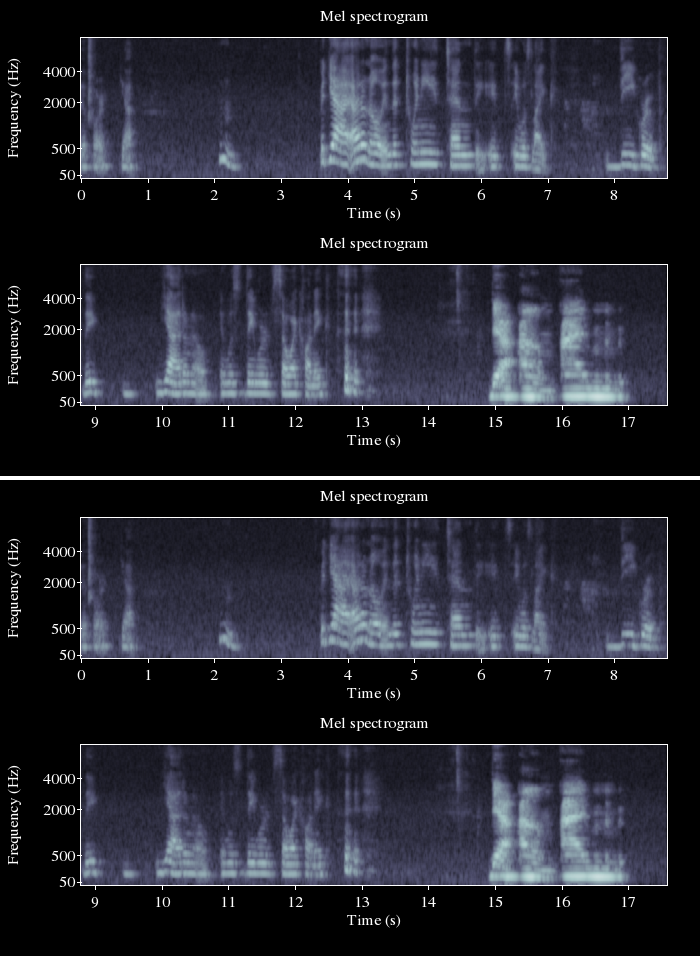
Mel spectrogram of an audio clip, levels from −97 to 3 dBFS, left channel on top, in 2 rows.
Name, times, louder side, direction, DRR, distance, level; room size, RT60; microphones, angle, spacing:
voice 1, 0.0-0.8 2.1-2.3 3.6-7.1 7.9-9.1 9.4-9.6 9.9-13.3, left 3 dB, 50° left, 0.4 m, -31 dB
voice 2, 14.9-16.9, equal, 5° right, 0.8 m, -20 dB
3.0 x 2.6 x 2.5 m
head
